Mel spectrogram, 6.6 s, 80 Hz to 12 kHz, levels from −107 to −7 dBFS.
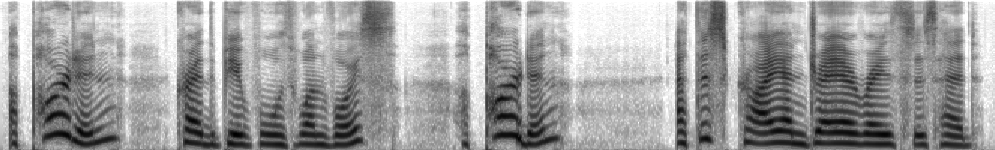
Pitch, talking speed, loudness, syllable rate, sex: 250 Hz, 145 wpm, -16 LUFS, 4.9 syllables/s, female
